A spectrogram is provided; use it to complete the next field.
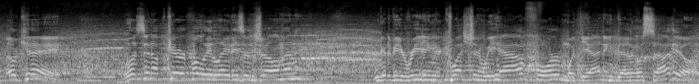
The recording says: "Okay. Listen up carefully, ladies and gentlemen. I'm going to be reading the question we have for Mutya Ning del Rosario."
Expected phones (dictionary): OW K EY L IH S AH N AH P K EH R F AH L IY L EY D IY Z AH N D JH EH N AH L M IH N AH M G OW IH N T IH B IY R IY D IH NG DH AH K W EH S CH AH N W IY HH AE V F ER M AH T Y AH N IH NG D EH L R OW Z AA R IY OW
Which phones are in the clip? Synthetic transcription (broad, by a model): OW K EY L IH S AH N AH P K EH R F L IY L EY D IY Z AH N JH EH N L M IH N AH M G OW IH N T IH B IY R IY D IH NG DH AH K W EH S CH AH N W IY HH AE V F ER M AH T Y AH N IH NG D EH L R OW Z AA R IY OW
